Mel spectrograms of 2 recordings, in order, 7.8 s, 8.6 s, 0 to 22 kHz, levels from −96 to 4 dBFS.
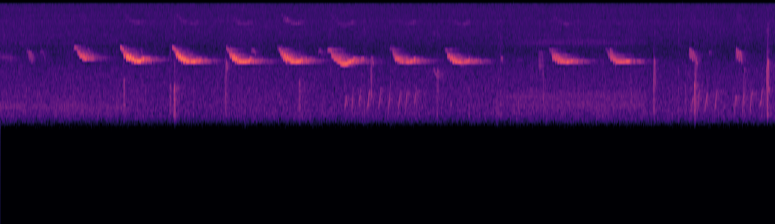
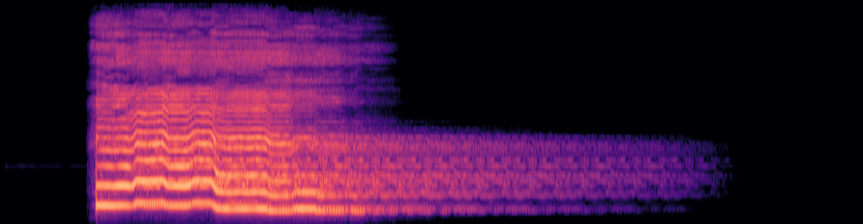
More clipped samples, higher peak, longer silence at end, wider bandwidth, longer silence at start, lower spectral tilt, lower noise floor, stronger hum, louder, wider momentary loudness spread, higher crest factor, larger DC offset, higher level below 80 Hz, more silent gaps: neither; second, -16 dBFS vs 0 dBFS; second, 0 s vs 4.2 s; about the same, over 20 kHz vs 18.5 kHz; second, 0 s vs 0.95 s; second, 11.5 dB/octave vs -0.5 dB/octave; second, -54 dBFS vs under -90 dBFS; neither; second, -29 LUFS vs -14 LUFS; first, 24 LU vs 21 LU; about the same, 18 dB vs 18 dB; neither; about the same, under -90 dBFS vs under -90 dBFS; neither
